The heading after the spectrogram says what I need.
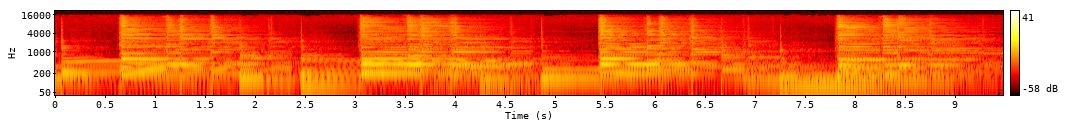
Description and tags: Common 50’s chord progression Yamaha acoustic guitar loop with reverb.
